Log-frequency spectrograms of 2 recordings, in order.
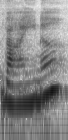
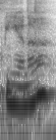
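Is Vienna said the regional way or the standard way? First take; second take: regional; standard. First: The word has the local regional pronunciation. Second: The word has its standard pronunciation. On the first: This is how people in the local area say it. "the regional dialect around here, people, everybody pronounces it Vienna" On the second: This is the accepted pronunciation of the name. "I do know that that is Vienna"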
